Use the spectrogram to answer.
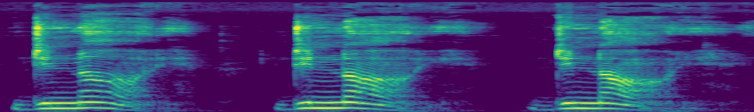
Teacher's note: डी का डॉ sound हो जाएगा, ई का ई short and quick ई sound होगा, और एन का नौ साउंड होगा, वाई का आई साउंड होगा, ये आई साउंड का सिंबल है। तो और ये वर्ब है इसीलिए सेकेंड सिलेबल पे स्ट्रेस है, इसे जोर देकर बोलना है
